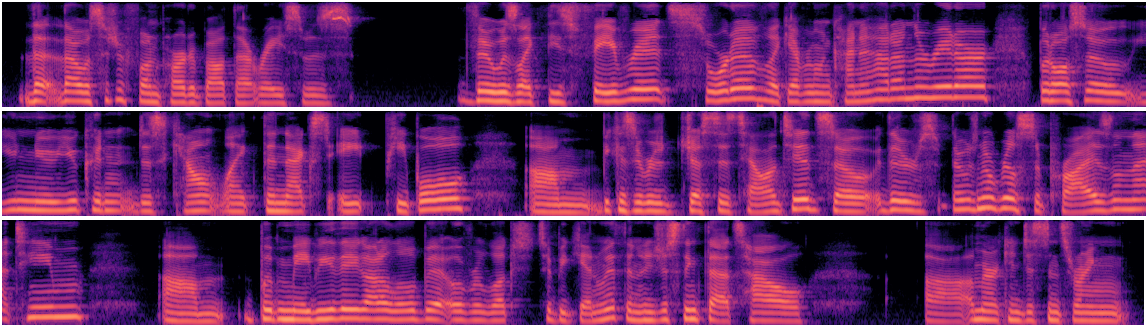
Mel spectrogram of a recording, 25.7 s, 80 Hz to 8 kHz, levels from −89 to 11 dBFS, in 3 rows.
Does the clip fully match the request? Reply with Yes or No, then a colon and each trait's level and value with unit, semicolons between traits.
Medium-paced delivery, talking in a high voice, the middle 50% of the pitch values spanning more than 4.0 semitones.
No: average, 180 wpm; high, 195 Hz; average, 3.4 semitones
